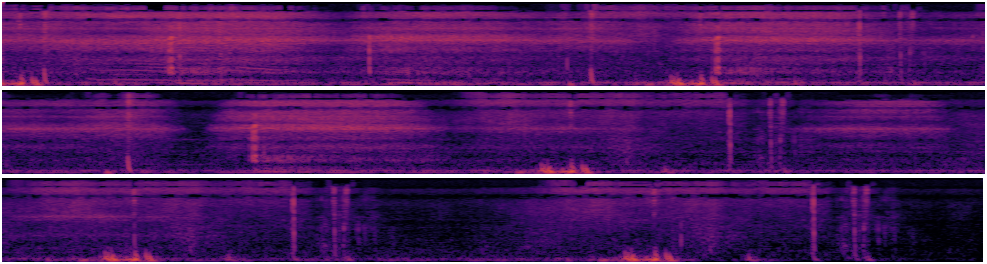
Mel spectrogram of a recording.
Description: Snoring sounds for sleep, uncopyrighted, free to use, made by me (recorded in my sleep)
